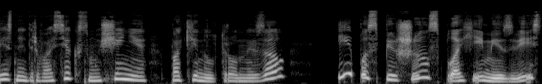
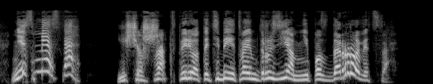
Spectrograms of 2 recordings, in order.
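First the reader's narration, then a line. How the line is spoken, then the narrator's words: Angry shriek. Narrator (Russian): Он злобно провизжал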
